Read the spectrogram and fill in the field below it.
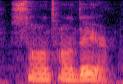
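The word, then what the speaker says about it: Santander: to say is Anthony sander apparently he changed the way he pronounced his name to sandir that might be a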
